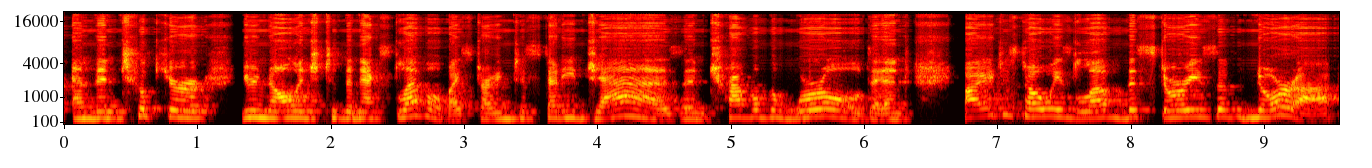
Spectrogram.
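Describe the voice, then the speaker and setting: A woman's voice: mid-range voice, recorded from a distance, a little hiss or hum, poor audio. A woman hosting an interview over a video call, speaking with enthusiasm and encouragement. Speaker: interview host. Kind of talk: online interview.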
